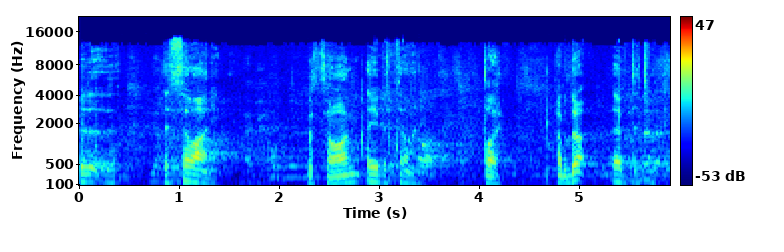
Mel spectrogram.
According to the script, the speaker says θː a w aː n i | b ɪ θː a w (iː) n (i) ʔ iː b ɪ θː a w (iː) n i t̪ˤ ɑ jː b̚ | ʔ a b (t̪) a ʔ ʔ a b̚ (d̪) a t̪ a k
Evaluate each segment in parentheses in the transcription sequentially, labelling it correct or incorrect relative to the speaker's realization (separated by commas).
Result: incorrect, correct, incorrect, incorrect, correct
